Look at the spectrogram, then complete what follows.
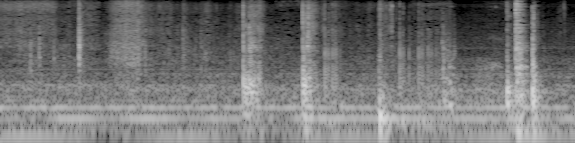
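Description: A few sharp knocks and scrapes as a pineapple and a kitchen knife are handled on a tabletop, the knocks clustered in the second half, over a steady low hum.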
